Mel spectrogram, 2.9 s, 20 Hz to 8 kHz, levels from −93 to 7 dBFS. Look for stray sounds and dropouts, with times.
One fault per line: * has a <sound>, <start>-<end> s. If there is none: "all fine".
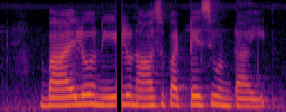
* has a dropout, 1.2-1.2 s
